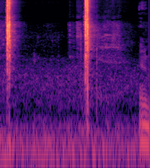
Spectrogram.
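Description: Two sharp spring-driven clicks about a second apart: a Benchmade Shootout double-action out-the-front automatic knife snapping its blade out and back in.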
